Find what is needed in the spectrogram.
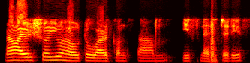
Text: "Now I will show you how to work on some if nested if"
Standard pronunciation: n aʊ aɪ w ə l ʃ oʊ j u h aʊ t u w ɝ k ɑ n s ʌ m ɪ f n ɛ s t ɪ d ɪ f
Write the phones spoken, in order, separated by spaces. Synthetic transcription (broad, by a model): n aʊ aɪ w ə l ʃ oʊ j u h aʊ t u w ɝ k ɑ n s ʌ m ɪ f n ɛ s t ɪ d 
